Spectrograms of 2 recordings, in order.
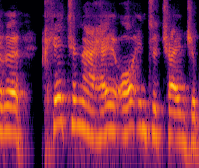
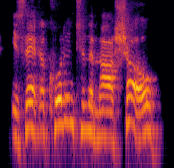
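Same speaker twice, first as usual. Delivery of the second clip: normal talking voice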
